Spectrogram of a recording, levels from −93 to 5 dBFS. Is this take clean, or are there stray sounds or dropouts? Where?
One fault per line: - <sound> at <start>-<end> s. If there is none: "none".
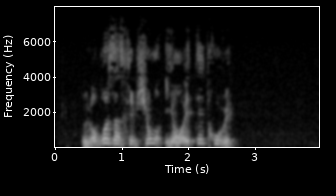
none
